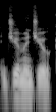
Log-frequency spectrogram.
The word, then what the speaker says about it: Dzhumadzhuk: all around nice guy it is Mr Ivan jumuk how are you doing my friend I'm very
